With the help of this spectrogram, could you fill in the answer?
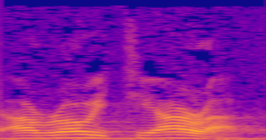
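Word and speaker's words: Aotearoa: In fact, when they discovered New Zealand, they called it Aroitara. I'll say it right, Aroitiara.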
